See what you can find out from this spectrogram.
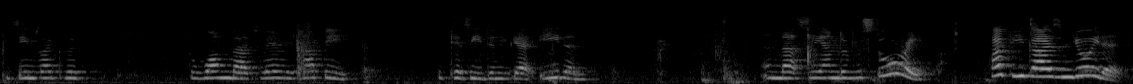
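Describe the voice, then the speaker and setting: A young-sounding female reader doing a children's storybook read-aloud, halting at times, with casual asides. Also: high voice. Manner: halting, repeats words while reading. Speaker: storybook reader and channel host. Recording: echoey room, faint background noise.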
